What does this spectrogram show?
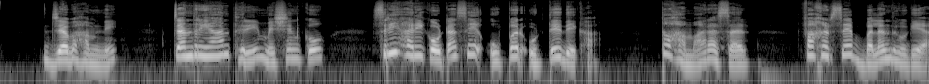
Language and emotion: Urdu, happy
